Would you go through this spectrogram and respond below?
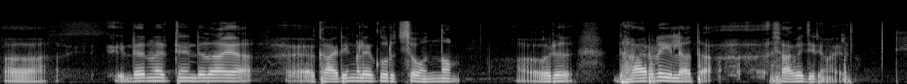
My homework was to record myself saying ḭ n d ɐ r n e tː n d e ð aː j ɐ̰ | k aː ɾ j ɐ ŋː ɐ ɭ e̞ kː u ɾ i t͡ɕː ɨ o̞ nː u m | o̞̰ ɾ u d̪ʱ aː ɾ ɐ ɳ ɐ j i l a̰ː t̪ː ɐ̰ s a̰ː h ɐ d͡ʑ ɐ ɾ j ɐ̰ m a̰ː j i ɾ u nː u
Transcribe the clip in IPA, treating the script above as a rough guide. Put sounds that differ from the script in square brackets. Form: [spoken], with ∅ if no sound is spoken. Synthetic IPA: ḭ n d ɐ r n e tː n d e ð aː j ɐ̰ | k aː ɾ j ɐ ŋː ɐ ɭ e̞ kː u [r] i t͡ɕː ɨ o̞ nː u m | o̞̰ ɾ u d̪ʱ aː ɾ ɐ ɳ ɐ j i [lː] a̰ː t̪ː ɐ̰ s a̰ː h ɐ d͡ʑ ɐ ɾ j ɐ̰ m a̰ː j i ɾ u nː u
